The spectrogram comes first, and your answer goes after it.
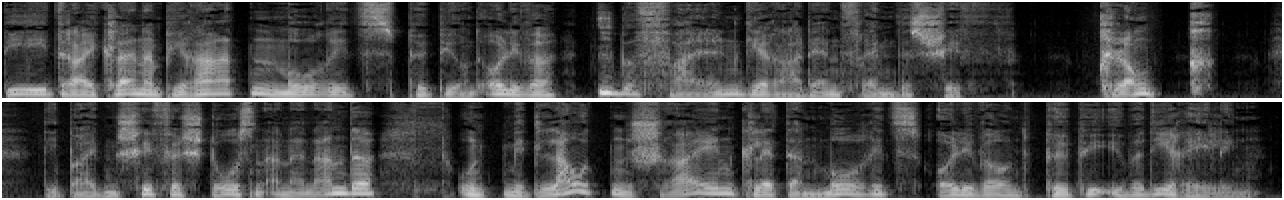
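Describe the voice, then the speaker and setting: A man reading a children's story aloud in a lively, expressive way. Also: medium pitch, normal speed, breathy edge, no echo, studio quality.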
